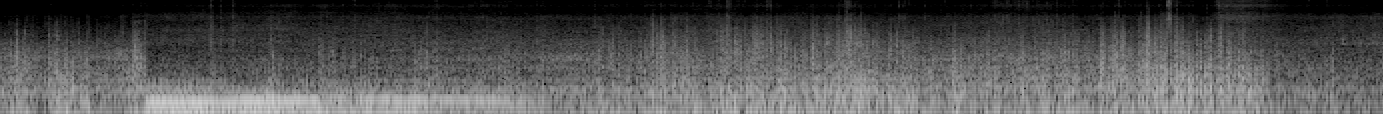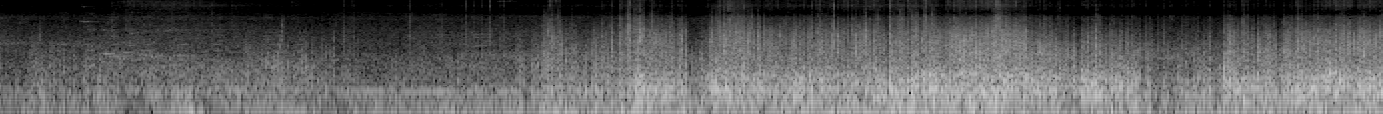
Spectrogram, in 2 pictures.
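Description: Traffic passes along a nearby road outdoors.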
